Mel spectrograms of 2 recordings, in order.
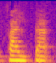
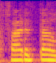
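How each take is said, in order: First: An l sound comes before the t. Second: An r sound comes before the t. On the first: This is the standard form. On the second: This is the regional dialect form.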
